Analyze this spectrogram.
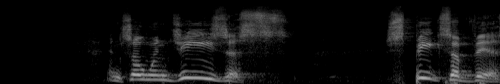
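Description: A man speaks with expression into a microphone in a reverberant room.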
